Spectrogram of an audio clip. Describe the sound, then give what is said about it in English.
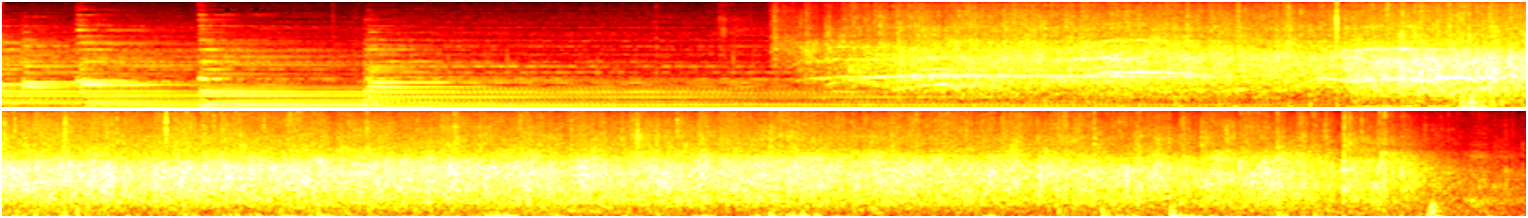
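A sung piece ends on a few held, resonant notes, then loud audience applause and cheering swell up and continue steadily for about ten seconds before fading slightly. “It's good you applauded, because that was the last chance he'll get to hear any applause, because at the end of that song, that final note, Javert commits suicide.”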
